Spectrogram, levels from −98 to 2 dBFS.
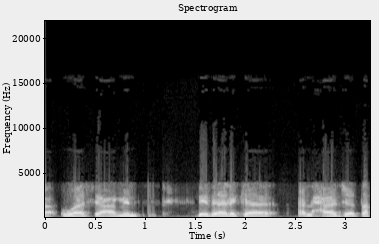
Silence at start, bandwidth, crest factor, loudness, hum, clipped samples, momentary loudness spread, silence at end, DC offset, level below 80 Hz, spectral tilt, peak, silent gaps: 0 s; 6.2 kHz; 14 dB; -16 LUFS; none; under 0.1%; 10 LU; 0 s; under 0.1%; -50 dBFS; -8.5 dB/octave; -2 dBFS; none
